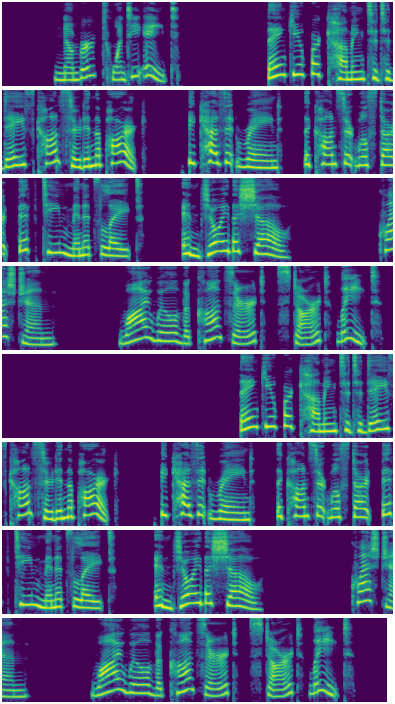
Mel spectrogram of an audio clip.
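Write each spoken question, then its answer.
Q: Why will the concert start late?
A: Because it rained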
